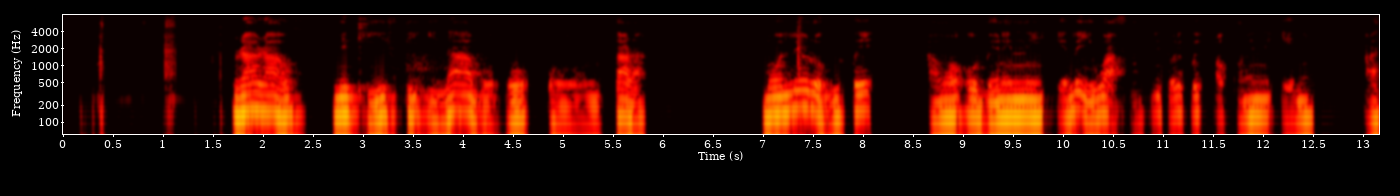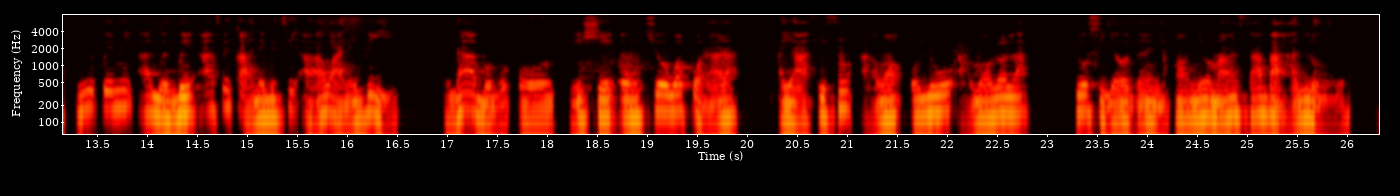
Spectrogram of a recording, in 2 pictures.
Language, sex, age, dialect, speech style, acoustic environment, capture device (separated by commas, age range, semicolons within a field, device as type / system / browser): Yoruba, male, 45-54, Nigeria - Lagos Yoruba, nervous; focused; relaxed, people talking; nature; silence; appliances, mobile / Linux / Chrome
